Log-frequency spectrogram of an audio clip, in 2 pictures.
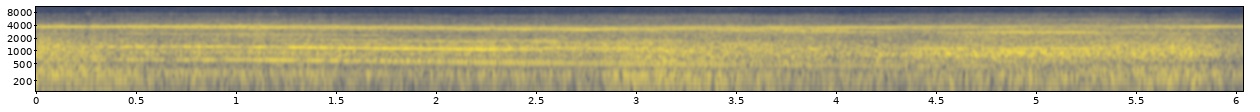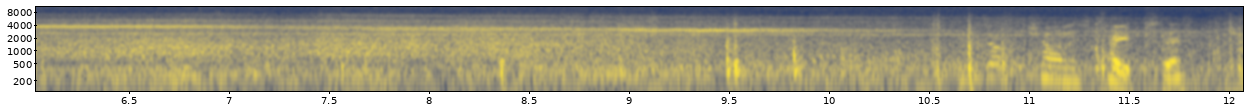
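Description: Propeller airliner's engines running as it taxis past, loud and steady with a high whine and a lower engine note that both slide slowly down in pitch. The sound eases off from about two-thirds of the way through as the aircraft moves away.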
